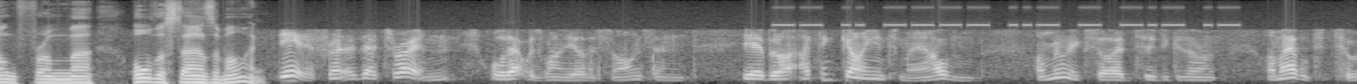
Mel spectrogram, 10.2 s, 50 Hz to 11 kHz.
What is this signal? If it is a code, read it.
Morse code (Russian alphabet), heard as a high beeper, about 23 wpm, 4000 Hz. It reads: МИШУТКА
